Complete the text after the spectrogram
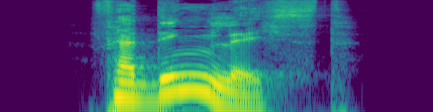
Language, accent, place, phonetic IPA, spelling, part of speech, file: German, Germany, Berlin, [fɛɐ̯ˈdɪŋlɪçst], verdinglichst, verb, De-verdinglichst.ogg
- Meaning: second-person singular present of verdinglichen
